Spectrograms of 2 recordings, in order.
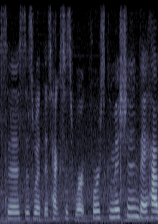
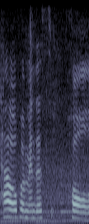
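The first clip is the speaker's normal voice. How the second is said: ordinary talk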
